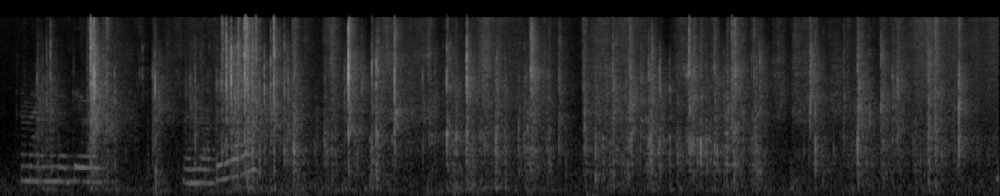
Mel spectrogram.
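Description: A plastic pouch of coconut sugar crinkling and rustling as it is handled and scooped from, a dense run of small crackles and clicks. A child's voice hums a few short notes at the start.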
